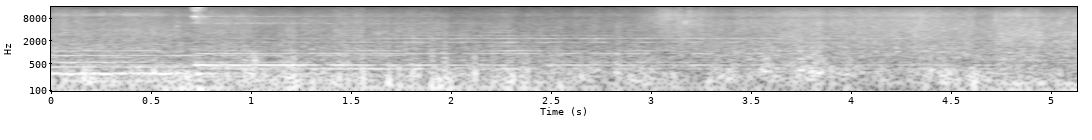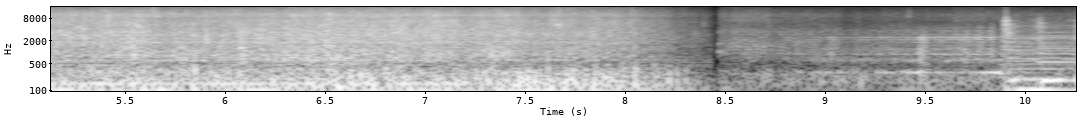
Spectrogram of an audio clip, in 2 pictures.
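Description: A boat crosses the strait near Poros in Greece, its steady engine drone mixed with water rushing past the hull and wind buffeting the microphone, loud and continuous before dipping briefly near the end.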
